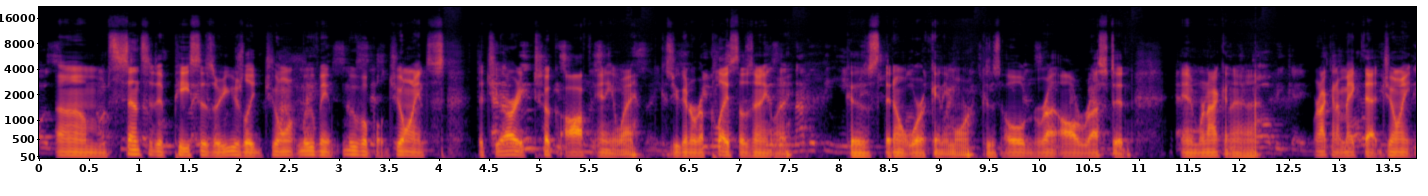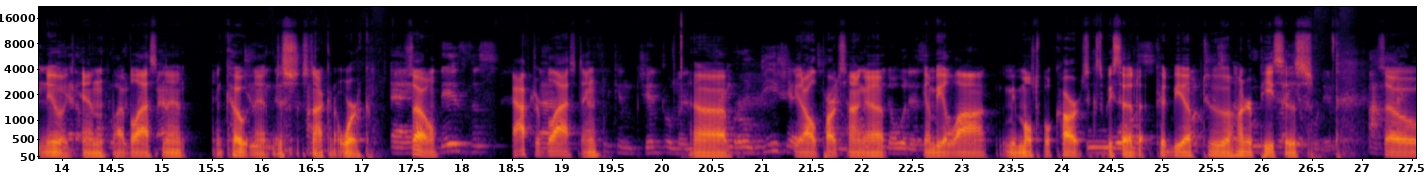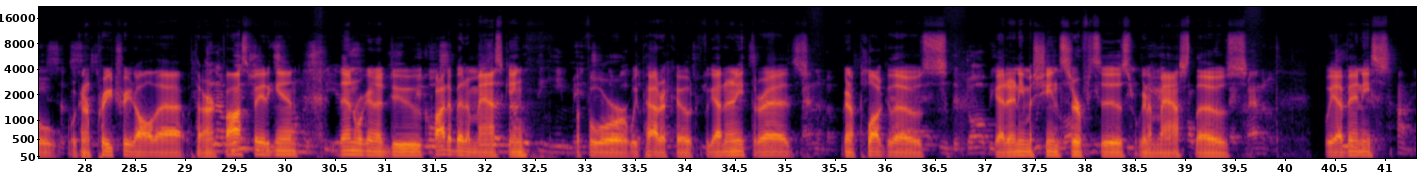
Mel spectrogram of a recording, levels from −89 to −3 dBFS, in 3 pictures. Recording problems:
voice in the background; noticeable; throughout; 15 dB below the speech

